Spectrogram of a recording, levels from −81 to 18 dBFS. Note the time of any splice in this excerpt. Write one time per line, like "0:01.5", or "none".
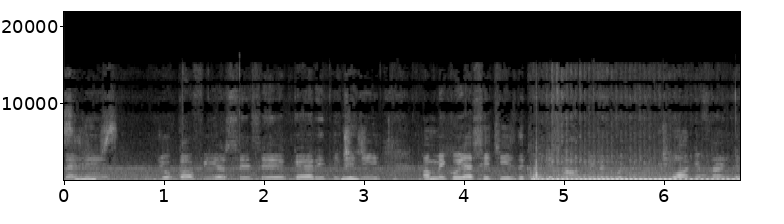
0:04.8

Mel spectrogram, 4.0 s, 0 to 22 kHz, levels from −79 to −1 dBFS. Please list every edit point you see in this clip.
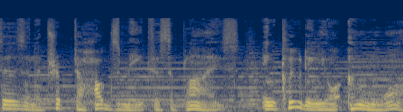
none

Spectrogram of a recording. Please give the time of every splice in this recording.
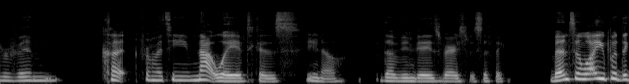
0:05.0

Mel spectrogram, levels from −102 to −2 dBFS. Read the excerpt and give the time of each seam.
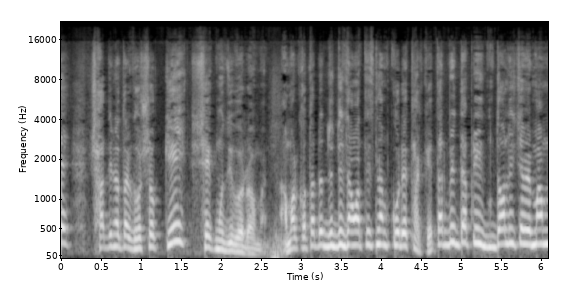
0:01.6
0:02.6

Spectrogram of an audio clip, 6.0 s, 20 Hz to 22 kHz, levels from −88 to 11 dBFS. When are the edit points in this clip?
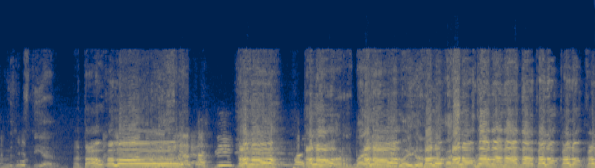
none

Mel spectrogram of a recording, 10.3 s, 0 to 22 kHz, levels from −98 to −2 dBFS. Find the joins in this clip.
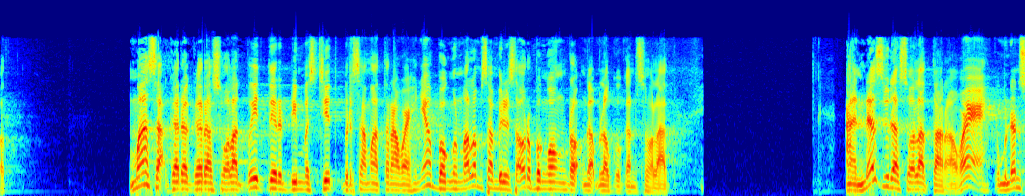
0:06.9

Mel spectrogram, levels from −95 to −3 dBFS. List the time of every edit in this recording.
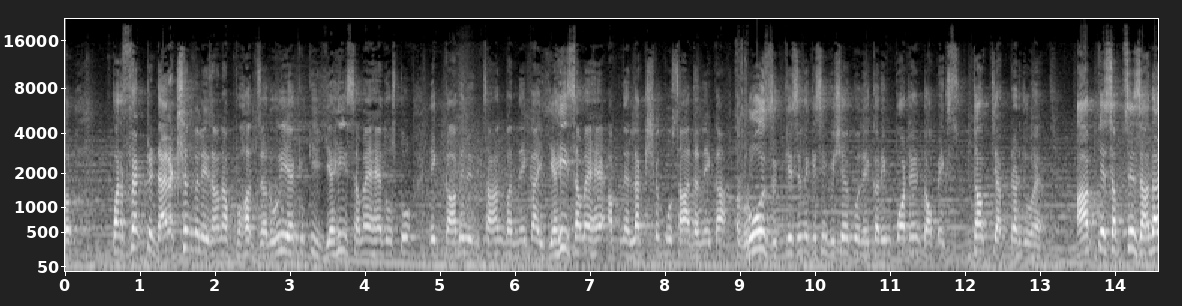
0:08.9

